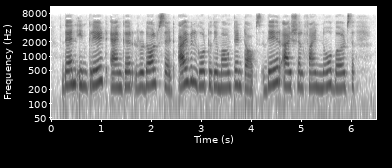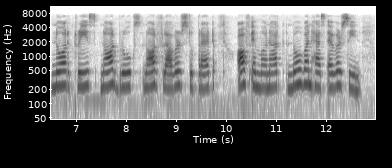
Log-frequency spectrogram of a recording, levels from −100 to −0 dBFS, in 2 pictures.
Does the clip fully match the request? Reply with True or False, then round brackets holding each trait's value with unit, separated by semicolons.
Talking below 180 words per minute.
True (160 wpm)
